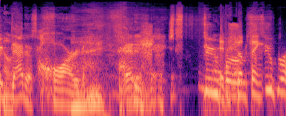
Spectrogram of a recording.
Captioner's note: agreeing laugh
